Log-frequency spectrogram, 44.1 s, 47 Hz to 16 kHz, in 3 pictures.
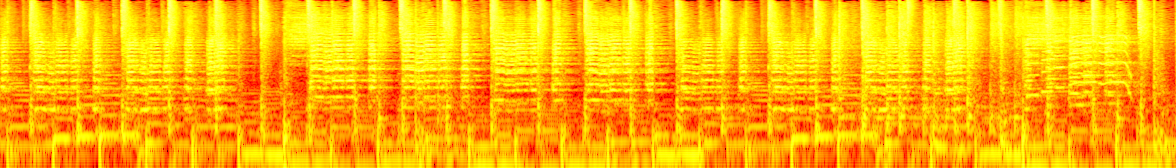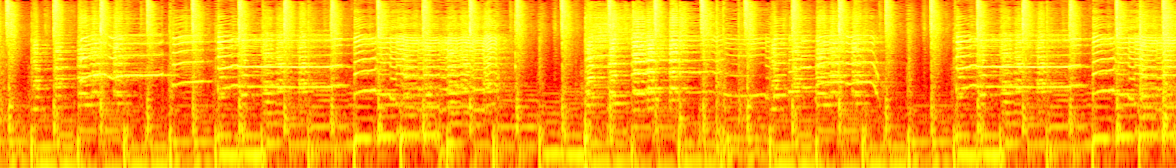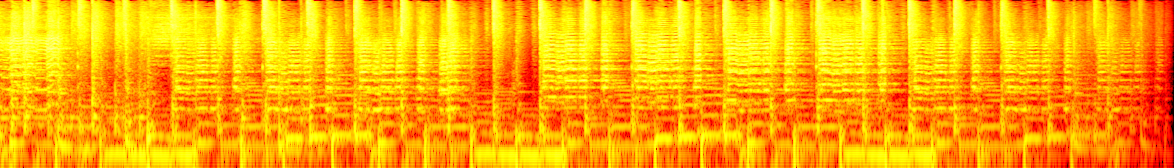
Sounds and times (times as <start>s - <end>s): Drum: 0.0s - 44.0s.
